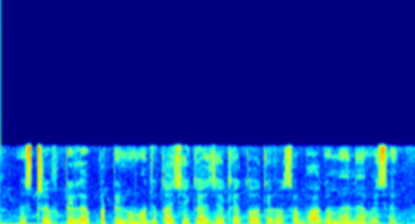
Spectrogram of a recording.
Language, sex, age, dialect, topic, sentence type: Maithili, male, 18-24, Angika, agriculture, statement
